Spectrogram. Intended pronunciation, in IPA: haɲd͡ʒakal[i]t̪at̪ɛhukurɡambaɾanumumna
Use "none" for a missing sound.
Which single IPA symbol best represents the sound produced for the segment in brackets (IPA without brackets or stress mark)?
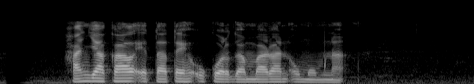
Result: ɛ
